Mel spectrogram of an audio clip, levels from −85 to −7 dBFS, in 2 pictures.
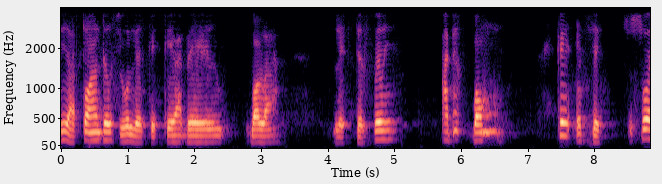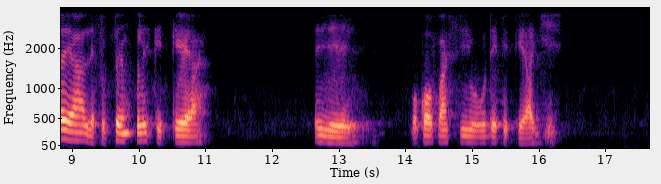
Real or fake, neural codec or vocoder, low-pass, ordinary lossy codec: fake; codec, 16 kHz, 2 kbps, FreqCodec, larger model; 3.6 kHz; AAC, 32 kbps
